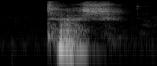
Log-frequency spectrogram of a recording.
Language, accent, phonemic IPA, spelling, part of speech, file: English, Southern England, /tɑːʃ/, tache, noun, LL-Q1860 (eng)-tache.wav
- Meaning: Moustache, mustache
